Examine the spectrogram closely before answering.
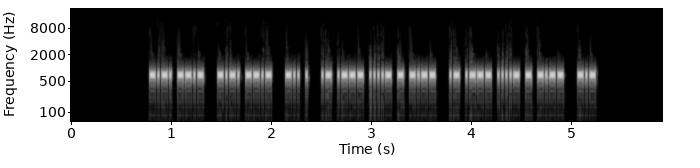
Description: Morse code, heard as a keyed tone, about 60 wpm, 700 Hz. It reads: CQ CQ DE AJ4TY AJ4TY K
